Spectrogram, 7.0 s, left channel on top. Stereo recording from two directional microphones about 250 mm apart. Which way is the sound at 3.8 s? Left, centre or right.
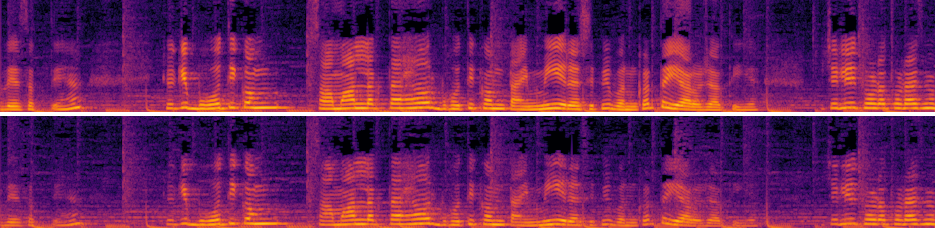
Left.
